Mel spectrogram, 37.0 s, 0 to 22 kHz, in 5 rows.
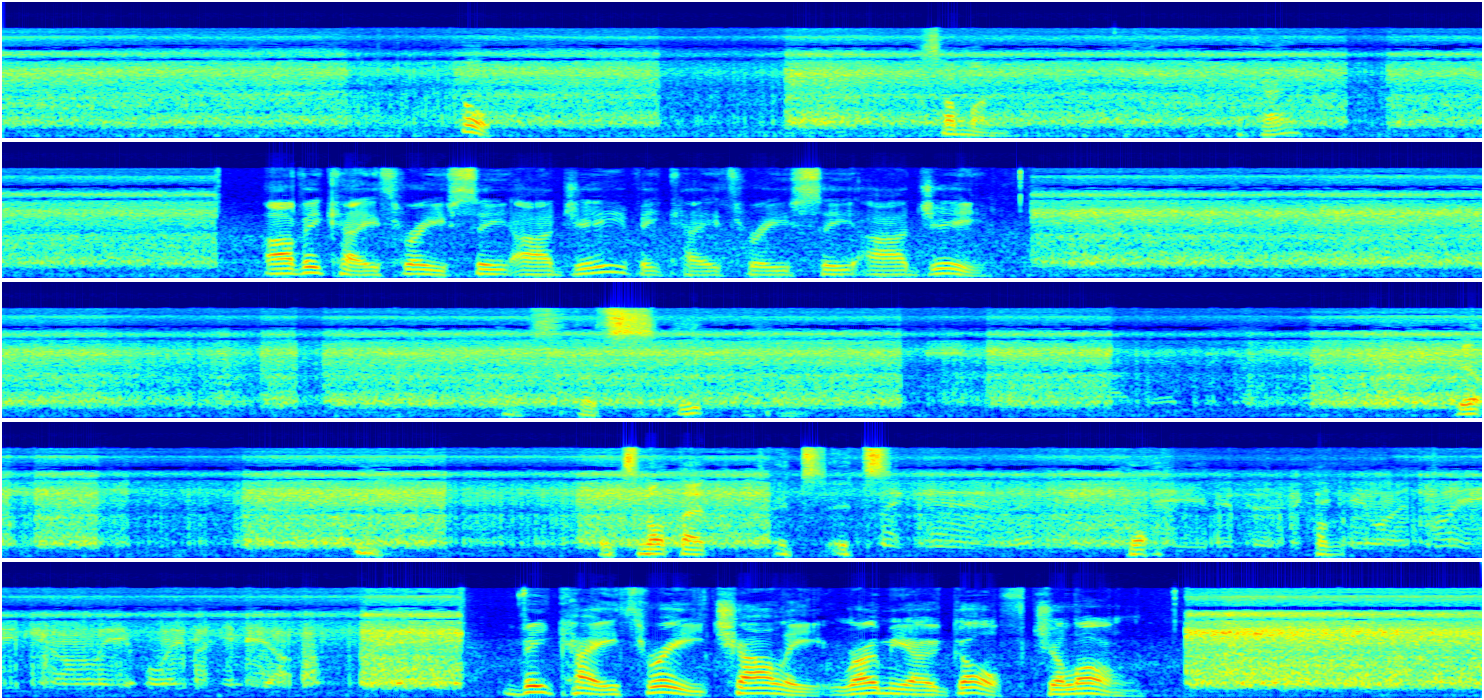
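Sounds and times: radio receiver static hiss: 0.0 - 33.2, 35.4 - 37.0.

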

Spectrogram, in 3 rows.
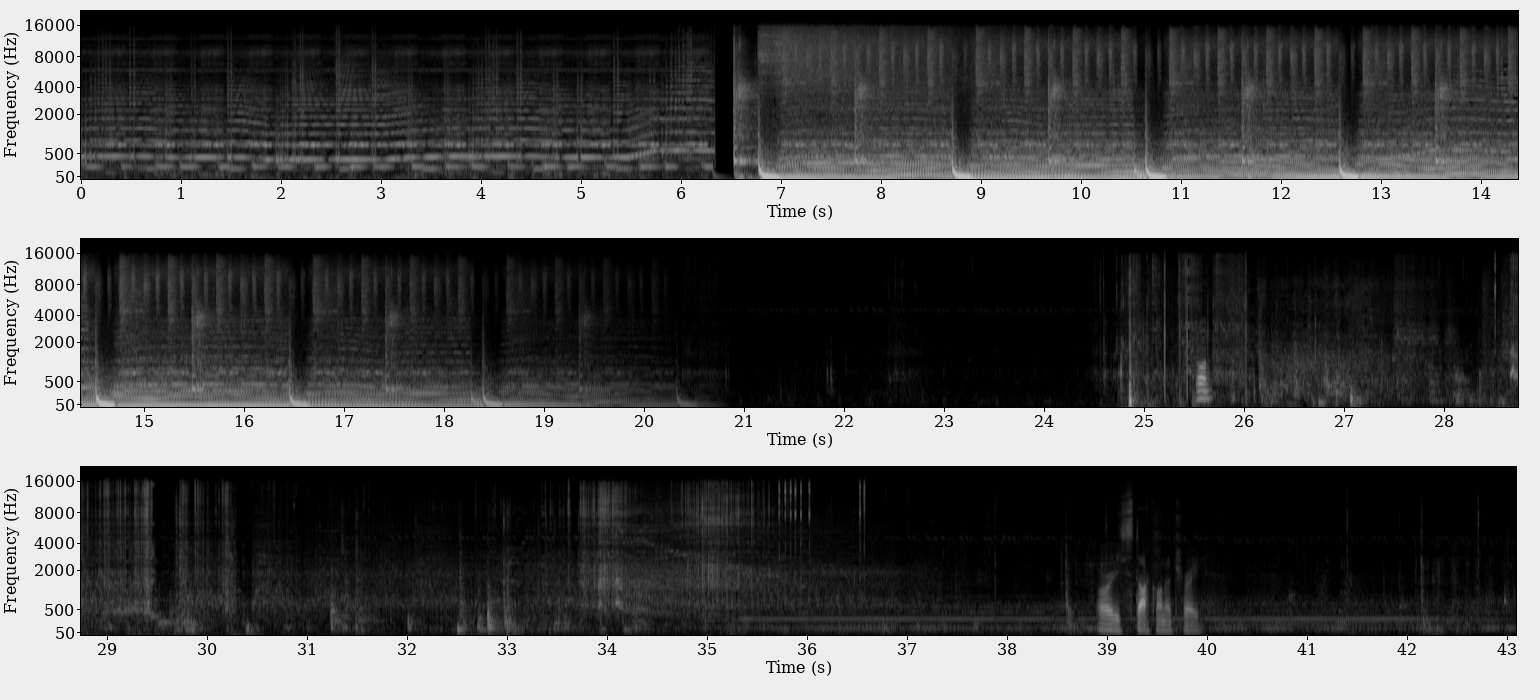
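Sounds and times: background music: 0.0 - 20.4
fishing reel handling noise: 28.4 - 31.6, 33.0 - 36.7.

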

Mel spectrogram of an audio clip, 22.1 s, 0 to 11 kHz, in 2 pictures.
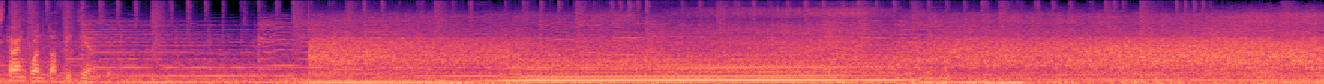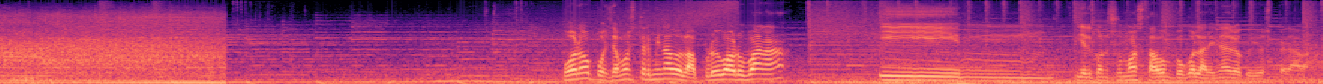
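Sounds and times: road and wind rush: 1.0 - 22.0
car engine exhaust note: 2.6 - 15.8.

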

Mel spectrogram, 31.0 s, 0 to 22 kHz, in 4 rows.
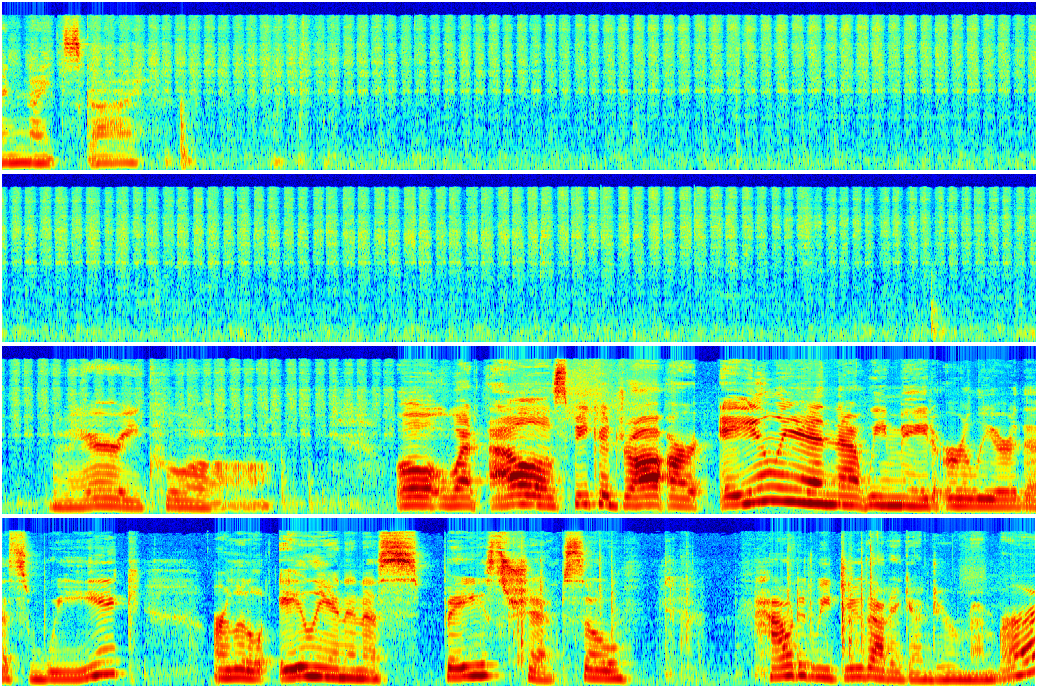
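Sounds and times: woman speaking: 0.0 - 1.1, 15.9 - 17.6, 18.5 - 24.3, 24.9 - 28.0, 28.9 - 31.0
crayon rubbing on paper: 0.0 - 20.3.

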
